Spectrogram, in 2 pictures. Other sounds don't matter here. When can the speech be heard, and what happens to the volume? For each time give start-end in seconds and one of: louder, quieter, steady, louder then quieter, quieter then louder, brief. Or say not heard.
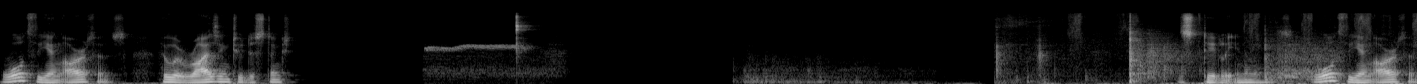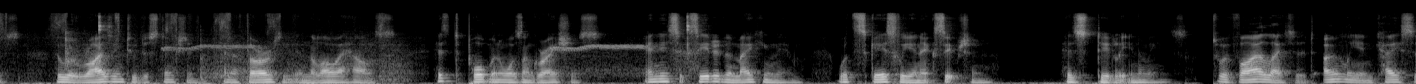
0.0-2.9 brief
11.8-28.2 steady.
